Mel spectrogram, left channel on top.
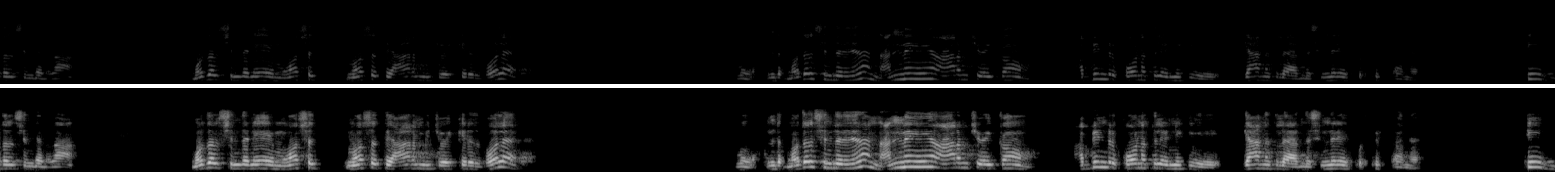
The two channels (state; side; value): quieter; left; 26.6 dB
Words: சிந்தனை தான். முதல் சிந்தனையை மோசத்தை ஆரம்பிச்சு வைக்கிறது போல அந்த முதல் சிந்தனை தான் நன்மையையும் ஆரம்பிச்சு வைக்கும் அப்படின்ற கோணத்துல இன்னைக்கு தியானத்துல அந்த சிந்தனையை கொடுத்துருக்காங்க. Seek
